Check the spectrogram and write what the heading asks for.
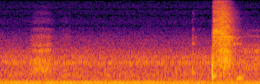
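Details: Person reading aloud during an allergy fit: a soft sniff, then one sharp, explosive sneeze over steady room hum; allergic sneezing.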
